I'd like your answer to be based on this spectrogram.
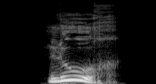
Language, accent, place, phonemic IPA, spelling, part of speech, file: German, Germany, Berlin, /luːχ/, Luch, noun, De-Luch.ogg
- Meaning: boggy lowland, moorland, which may seasonally dry and used as a pasture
